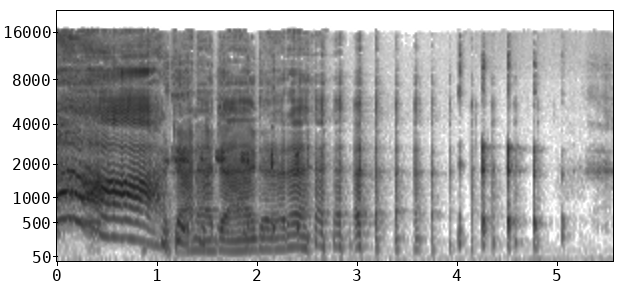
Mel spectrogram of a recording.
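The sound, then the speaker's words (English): A loud voice imitates Triple H's WrestleMania scream, letting out a strained, drawn-out scream that wavers and drops in pitch, imitating someone in pain, then breaks into short choppy bursts that fade out. “Or the Triple H WrestleMania scream.”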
